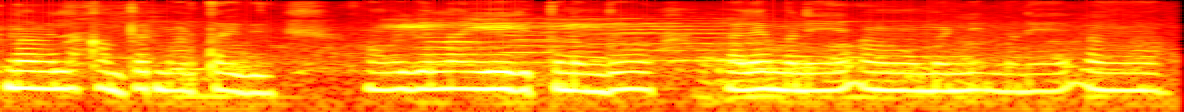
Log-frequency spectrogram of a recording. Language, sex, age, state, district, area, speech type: Kannada, female, 18-30, Karnataka, Koppal, rural, spontaneous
